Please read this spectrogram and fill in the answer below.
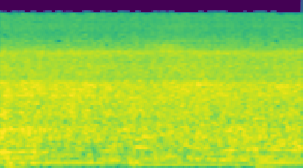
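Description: Steady rushing of a waterfall pouring onto rocks, an even hiss with no breaks.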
